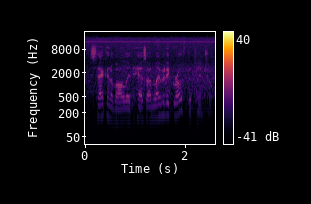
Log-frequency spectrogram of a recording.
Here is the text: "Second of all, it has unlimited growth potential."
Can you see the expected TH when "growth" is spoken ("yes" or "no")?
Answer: yes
